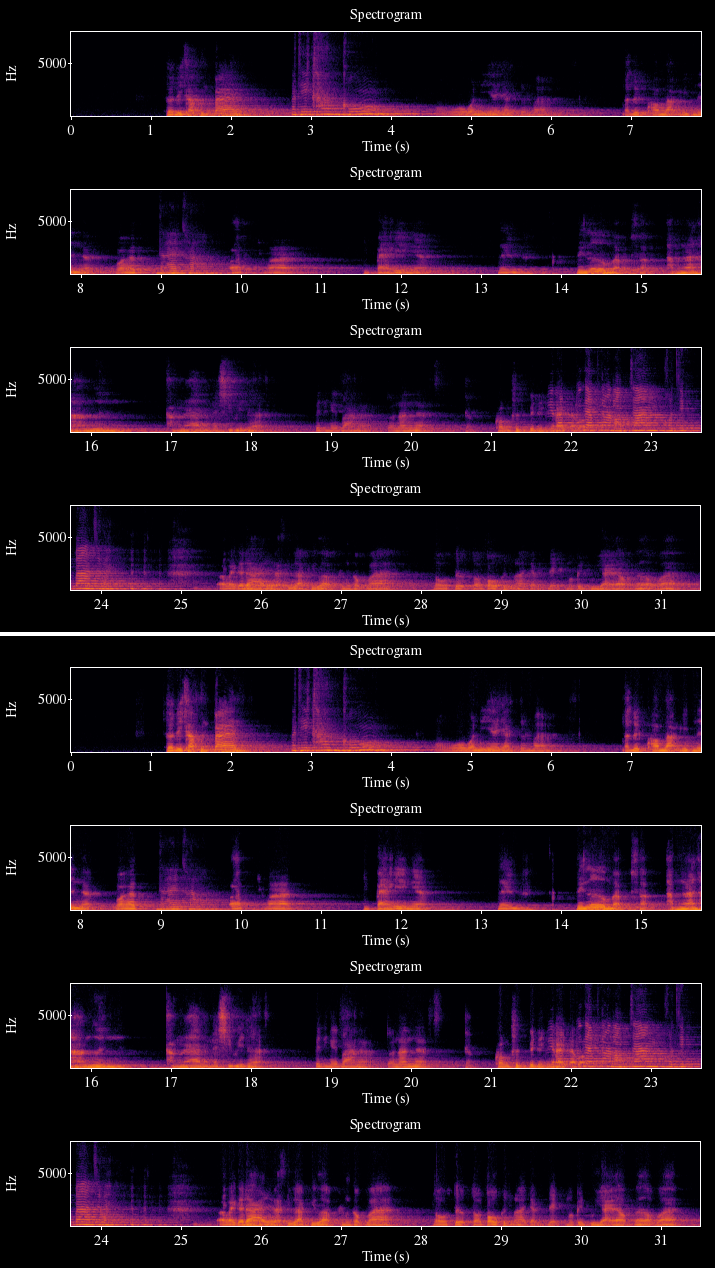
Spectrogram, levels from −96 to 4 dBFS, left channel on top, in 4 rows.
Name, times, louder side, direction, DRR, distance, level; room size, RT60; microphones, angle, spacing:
voice 1, 1.2-2.2 4.5-6.2 6.9-8.7 9.8-10.7 11.5-12.5 13.2-13.7 14.2-16.5 16.9-18.2 18.8-20.2 20.7-20.8 21.1-22.2 25.1-27.7 28.1-31.4, right 4 dB, 55° right, 10 dB, 0.3 m, -27 dB
voice 2, 2.7-4.0 8.9-9.6 21.7-24.1 24.8-25.1, right 1 dB, ahead, -1 dB, 0.9 m, -27 dB
12.5 x 10.5 x 3.3 m, 2.8 s
head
